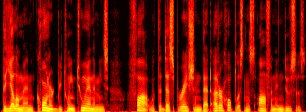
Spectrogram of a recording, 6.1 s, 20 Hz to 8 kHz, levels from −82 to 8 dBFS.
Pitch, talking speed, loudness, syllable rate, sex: 130 Hz, 155 wpm, -20 LUFS, 5.7 syllables/s, male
